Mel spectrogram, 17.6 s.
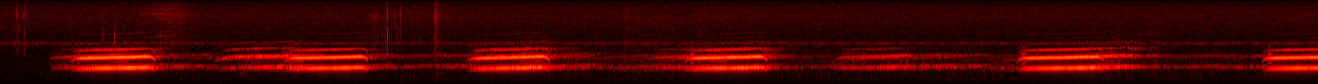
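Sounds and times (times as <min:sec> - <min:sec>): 
moaning frog calling: 0:00.7 - 0:17.5.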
